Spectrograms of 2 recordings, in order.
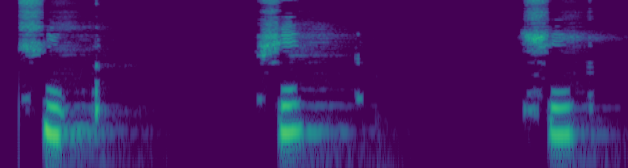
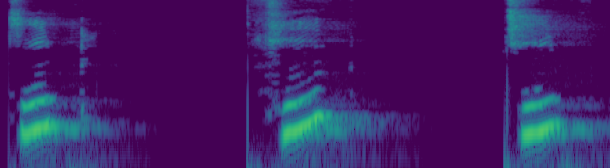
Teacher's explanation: for the fricative you have an affricate substitution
